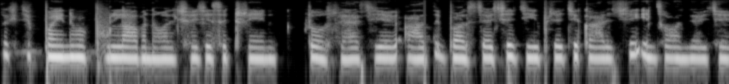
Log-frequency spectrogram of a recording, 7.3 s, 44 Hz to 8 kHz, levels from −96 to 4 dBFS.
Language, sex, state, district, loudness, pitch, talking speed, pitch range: Maithili, female, Bihar, Saharsa, -21 LUFS, 220 Hz, 190 wpm, 210-230 Hz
